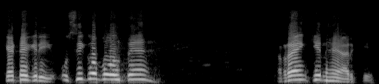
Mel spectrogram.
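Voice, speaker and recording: A man teaching a biology lesson, asking questions and answering them himself, slowing down to stress key terms. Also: sits high, animated, dry recording. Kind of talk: classroom lecture.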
